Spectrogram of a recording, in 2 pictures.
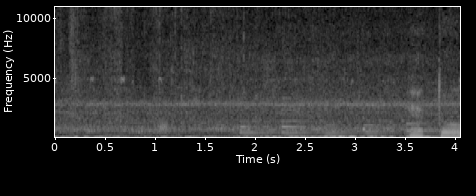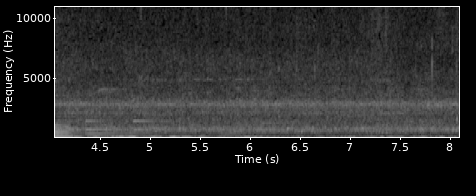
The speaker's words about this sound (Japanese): ちょっと森の中の小川の近くに行って水の音がすごいかもしれないんですが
